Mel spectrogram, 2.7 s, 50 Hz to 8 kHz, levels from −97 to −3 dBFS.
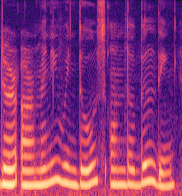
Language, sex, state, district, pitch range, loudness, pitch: English, female, Assam, Kamrup Metropolitan, 220-250 Hz, -14 LUFS, 230 Hz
